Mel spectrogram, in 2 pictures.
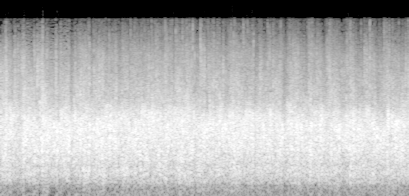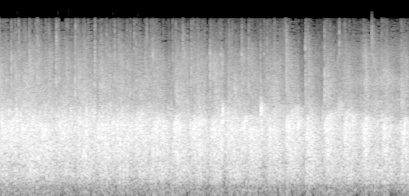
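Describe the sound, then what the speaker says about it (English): Sustained, dense applause from a large conference audience at a forum stage in Bratislava, loud and steady throughout without pause. "I would like to ask you for giving them great applause."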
